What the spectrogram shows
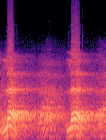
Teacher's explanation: Contohkan sekarang huruf lam. Lam ini ditahan iya sedikit, ngalir juga iya tapi tidak sepenuhnya. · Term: bainiyah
